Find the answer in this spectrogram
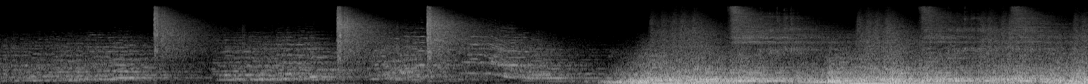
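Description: An orchestral whip (slapstick) cracks three times, each crack ringing away in the hall, over the quietly playing orchestra. About six seconds in, the full percussion section comes in together, loud and dense, with timpani and repeated drum strokes.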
